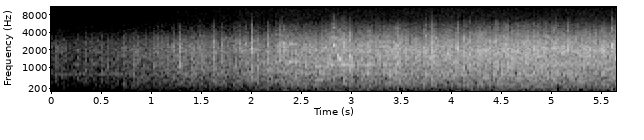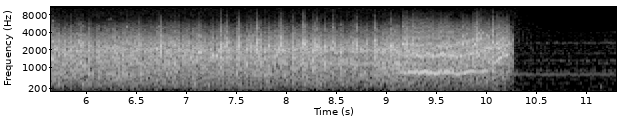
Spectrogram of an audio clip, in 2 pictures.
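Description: An armoured truck's engine rumbles loudly as the truck drives past.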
